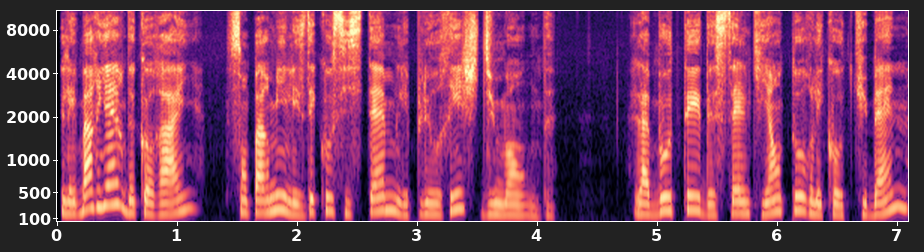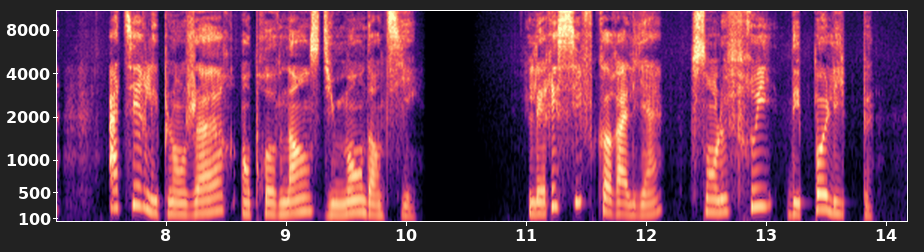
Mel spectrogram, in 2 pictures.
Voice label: narration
